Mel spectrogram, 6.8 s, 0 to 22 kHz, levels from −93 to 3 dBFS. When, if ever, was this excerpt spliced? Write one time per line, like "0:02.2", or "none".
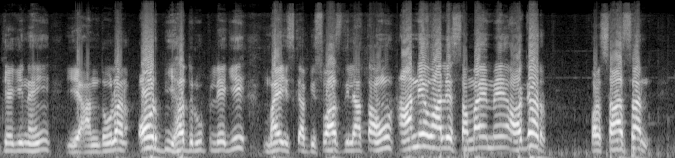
0:04.0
